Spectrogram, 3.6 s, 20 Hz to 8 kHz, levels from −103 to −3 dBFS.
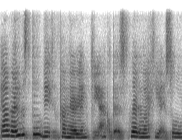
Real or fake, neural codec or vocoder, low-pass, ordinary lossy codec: fake; codec, 16 kHz, 0.5 kbps, FreqCodec, smaller model; 7.2 kHz; none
